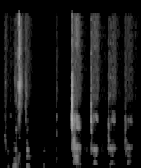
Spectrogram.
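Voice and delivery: breathy little whisper. Acted. Teacher whispering to the class about tiny stars.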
